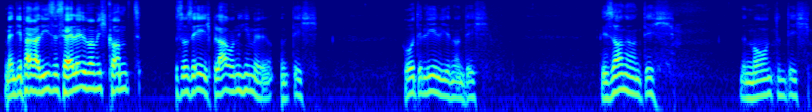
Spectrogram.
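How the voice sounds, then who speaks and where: A man's voice: mid-range voice, steady tone, slow pace, pauses often, dry recording. An actor playing a tormented, self-doubting man of seventy in love, speaking solemn literary German lines in a classic radio play. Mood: rapturous, agitated. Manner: solemn, literary, declamatory phrasing.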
